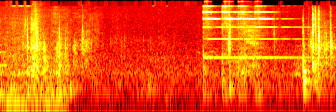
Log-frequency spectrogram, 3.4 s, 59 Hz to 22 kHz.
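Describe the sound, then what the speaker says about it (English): A quiz-show bell marking the end of a section rings out as a brief, bright metallic tone with sustained ringing overtones, sounding clearly after a quiet pause. "that bell signifies the end of section 1"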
